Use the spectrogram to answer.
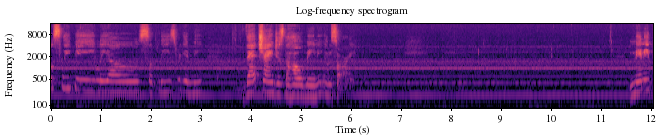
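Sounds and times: steady hum of sustained tones: 0.0s - 12.0s.

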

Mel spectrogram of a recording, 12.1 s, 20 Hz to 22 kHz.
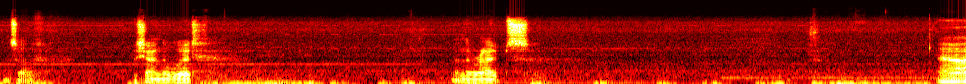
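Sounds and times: faint steady hum: 0.0s - 12.0s
irregular low rumble: 1.5s - 11.7s.

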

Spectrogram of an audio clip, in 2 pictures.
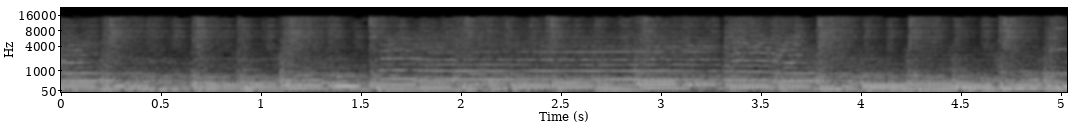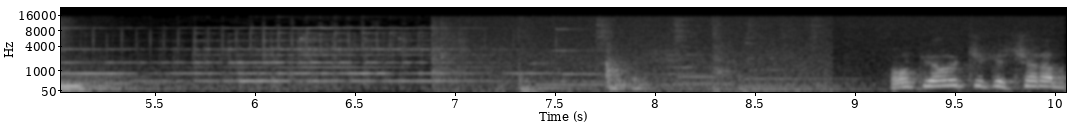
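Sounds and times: bell-like ringing: 5.0s - 9.0s.

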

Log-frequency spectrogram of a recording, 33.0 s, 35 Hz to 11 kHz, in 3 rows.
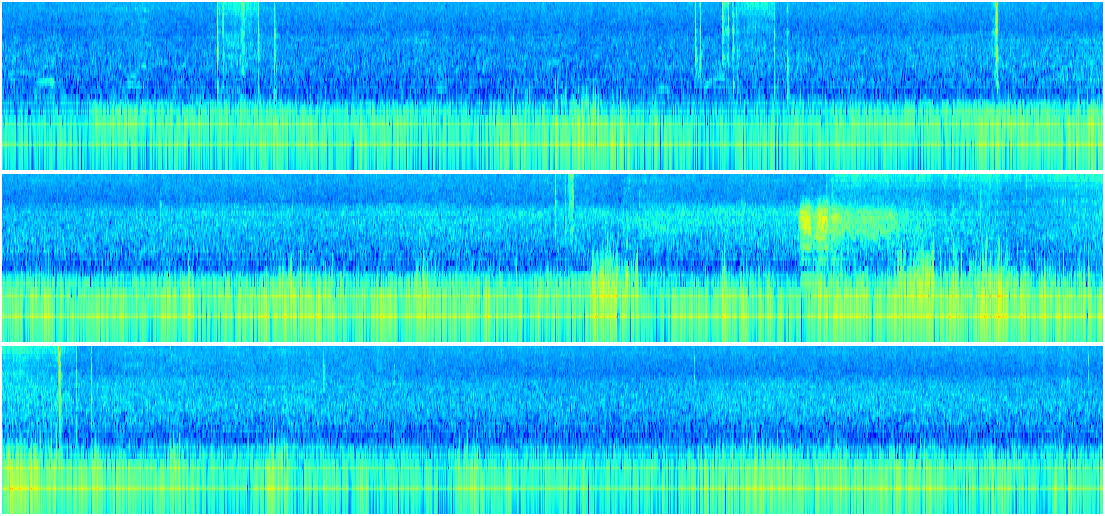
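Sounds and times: boat engines rumbling: 0.0s - 33.0s
wind on microphone: 0.0s - 33.0s
short horn toot: 19.0s - 20.3s.

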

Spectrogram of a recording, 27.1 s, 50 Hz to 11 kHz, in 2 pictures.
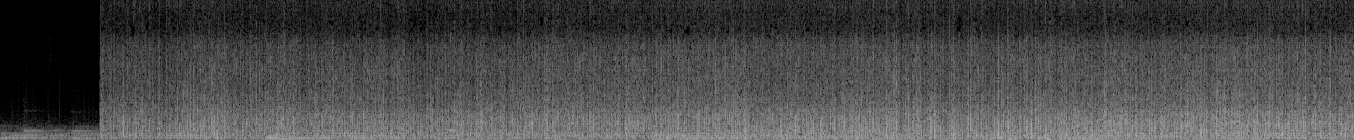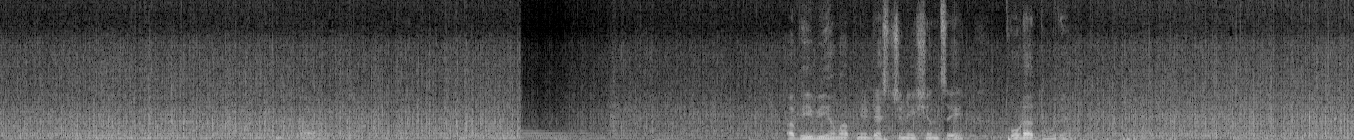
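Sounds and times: rain on umbrellas: 1.0s - 27.0s.

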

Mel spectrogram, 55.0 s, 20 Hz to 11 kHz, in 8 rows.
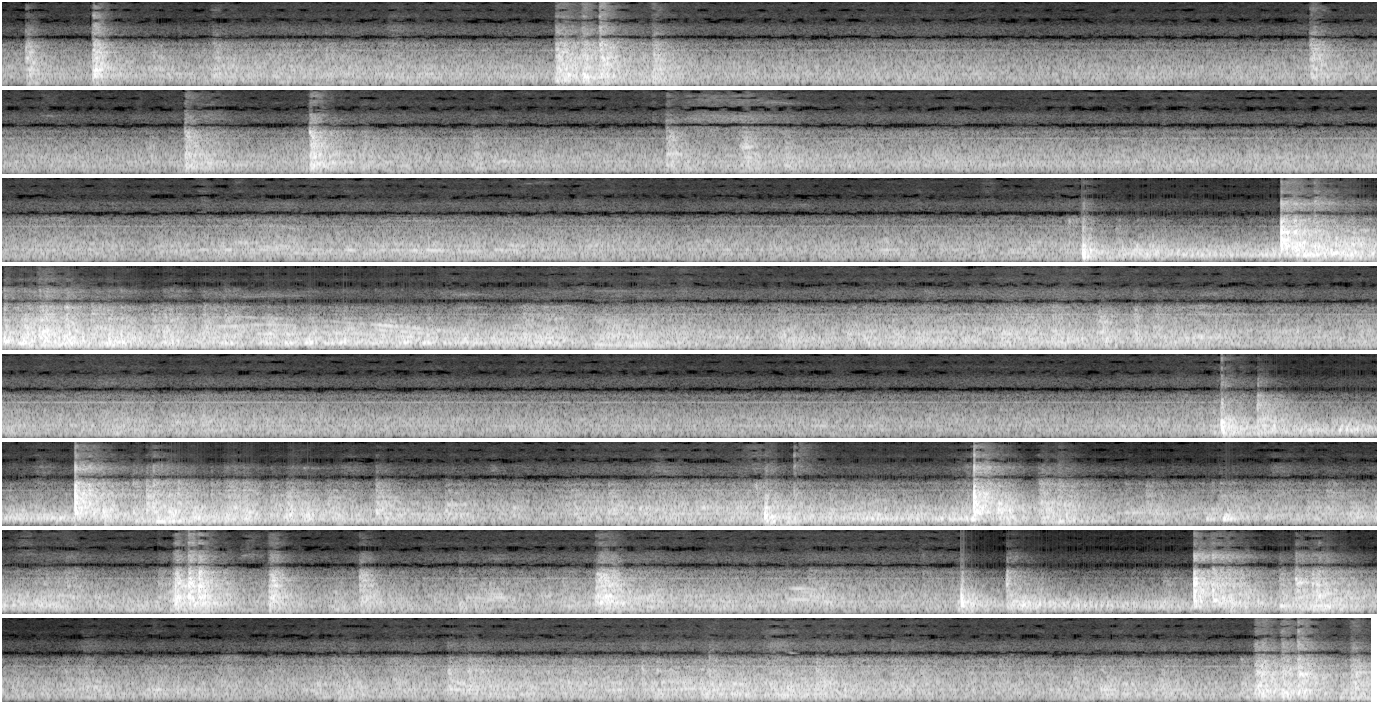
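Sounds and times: ball rolling down wooden lane: 19.1s - 26.5s, 33.6s - 43.2s
balls and pins clattering: 19.1s - 26.6s, 33.6s - 43.3s, 46.0s - 48.9s, 53.4s - 54.9s.

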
